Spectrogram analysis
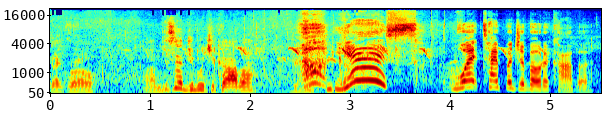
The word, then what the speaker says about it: jabuticaba: And he said it's jabuticaba. Okay. Jabuticaba. I know a lot of people say jaboticaba. Yes. But yeah, I think any way you say it is fine.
